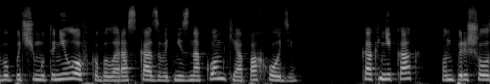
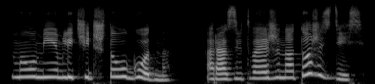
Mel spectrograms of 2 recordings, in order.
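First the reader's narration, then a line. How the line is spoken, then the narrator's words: Timid surprise, young woman. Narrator (Russian): робко удивилась девушка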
